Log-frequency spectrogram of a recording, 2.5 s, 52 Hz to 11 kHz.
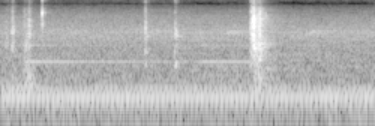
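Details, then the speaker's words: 1991 Lexus LS400 that sat about 11 years, new battery fitted: a handful of sharp irregular starter clicks with no cranking; poor battery terminal contact suspected, not confirmed, terminals then cleaned. "Okay, so that's what it was doing before. Um, we're not sure if it's just poor contact on the battery."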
